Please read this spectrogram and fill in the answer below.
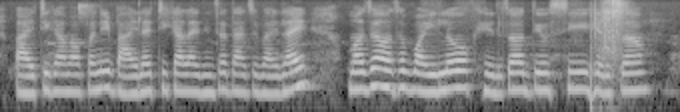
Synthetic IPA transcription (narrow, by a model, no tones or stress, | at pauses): b̥ʱajʈikamapʌnibʱajlajʈikalajd̪int͡sʰʌd̪ad͡zubʱajlajmʌd͡zʌʌnt͡sʰʌbʌilokʰelt͡sʰʌd̪jowsikelt͡sʰʌ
